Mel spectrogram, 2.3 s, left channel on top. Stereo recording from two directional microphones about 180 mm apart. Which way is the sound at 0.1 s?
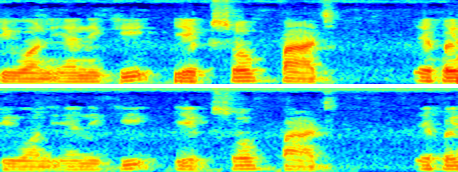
45° left (ahead or behind).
